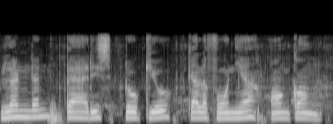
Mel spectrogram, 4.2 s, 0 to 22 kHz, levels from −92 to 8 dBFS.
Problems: constant background noise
